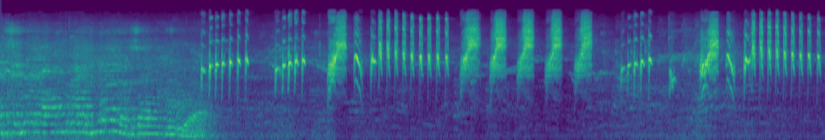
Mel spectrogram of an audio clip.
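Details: Long-tailed shrike competing in a bird singing contest: after a man's speech, bursts of rapid chattering trills and sharp chirps, repeated in quick clusters with short pauses.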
